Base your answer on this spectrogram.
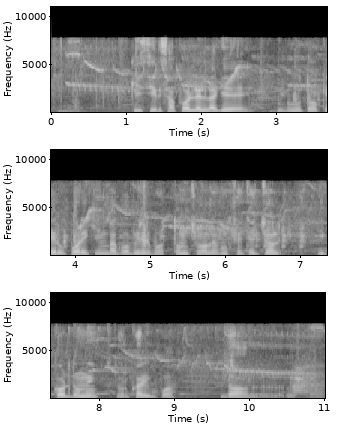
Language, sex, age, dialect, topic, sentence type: Bengali, male, 25-30, Jharkhandi, agriculture, statement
